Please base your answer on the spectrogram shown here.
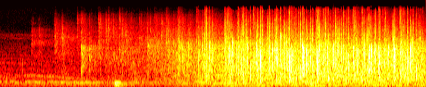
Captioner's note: audience applauding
